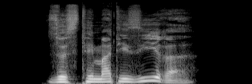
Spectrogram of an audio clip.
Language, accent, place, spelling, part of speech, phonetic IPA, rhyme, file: German, Germany, Berlin, systematisiere, verb, [ˌzʏstematiˈziːʁə], -iːʁə, De-systematisiere.ogg
- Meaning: inflection of systematisieren: 1. first-person singular present 2. first/third-person singular subjunctive I 3. singular imperative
